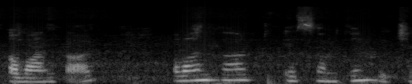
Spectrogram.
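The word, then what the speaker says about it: avant-garde: Uh the next term we've often called is another term is a French term. We pronounce it as a card.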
